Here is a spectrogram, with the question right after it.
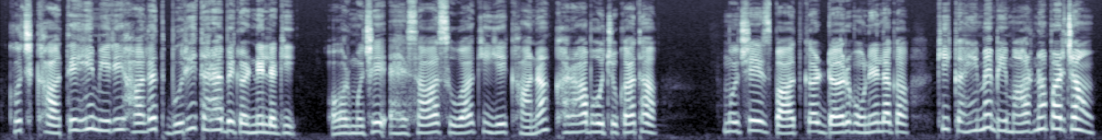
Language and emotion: Hindi, fearful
